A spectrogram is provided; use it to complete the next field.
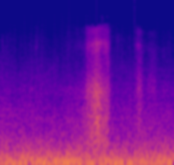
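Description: Wind rumbles steadily and loudly against the microphone by open water, where a kitesurfer is getting ready to rig up a kite, with a short, hissing gust surging partway through and a fainter one just after. No one speaks.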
